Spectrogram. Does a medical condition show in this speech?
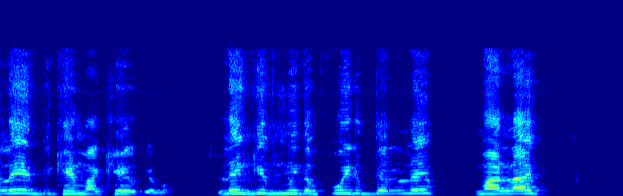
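Yes: cerebral palsy; present from birth.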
